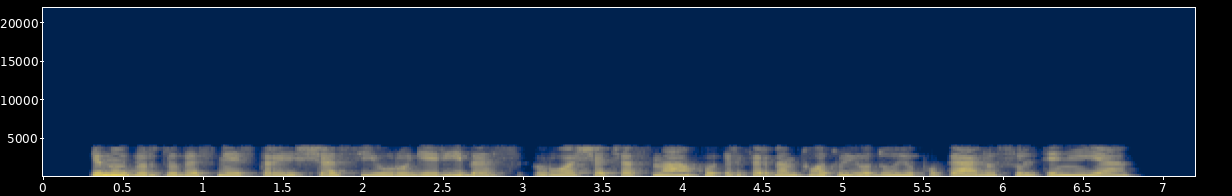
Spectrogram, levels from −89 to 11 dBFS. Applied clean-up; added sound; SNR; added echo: neural mask model Resemble Enhance denoiser.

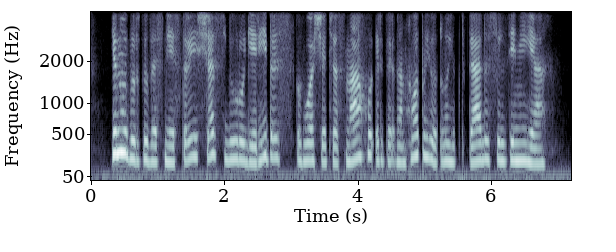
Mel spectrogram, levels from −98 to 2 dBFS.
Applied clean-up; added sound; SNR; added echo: neural diffusion model UNIVERSE++.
